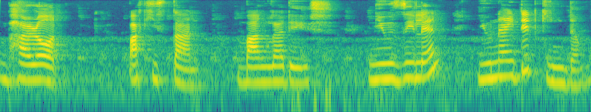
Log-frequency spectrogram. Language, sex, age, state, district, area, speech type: Assamese, female, 18-30, Assam, Kamrup Metropolitan, urban, spontaneous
